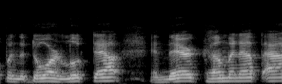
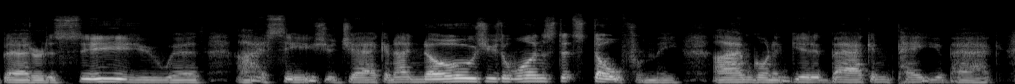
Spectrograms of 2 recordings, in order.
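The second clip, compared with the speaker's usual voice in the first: low bear voice; 6 semitones lower than usual. Acted. Bear sniffing out the stolen meat, low and menacing. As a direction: rumble it like a hungry bear.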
